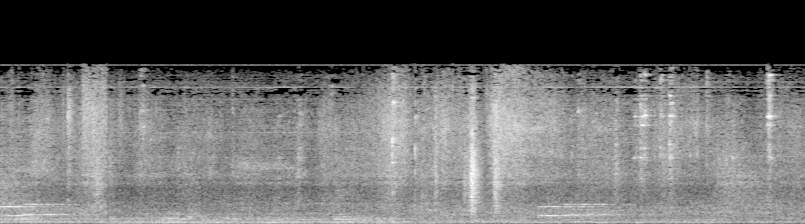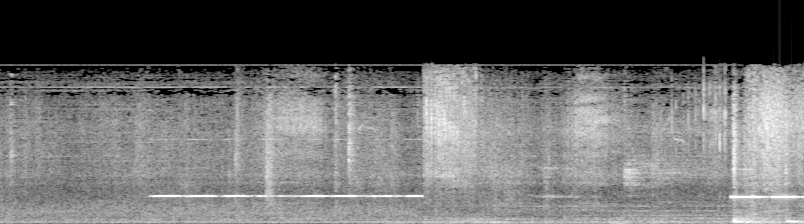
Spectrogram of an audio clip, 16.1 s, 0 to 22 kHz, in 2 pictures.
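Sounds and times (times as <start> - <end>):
steady high lift beep: 9.5 - 12.3, 15.4 - 16.0.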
